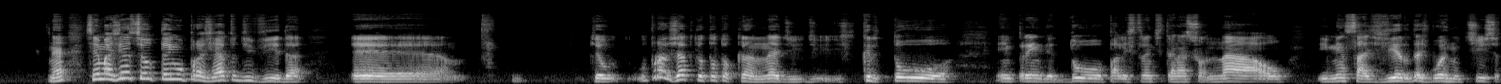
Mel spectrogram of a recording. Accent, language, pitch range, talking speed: Brazilian, Portuguese, 140-210 Hz, 125 wpm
